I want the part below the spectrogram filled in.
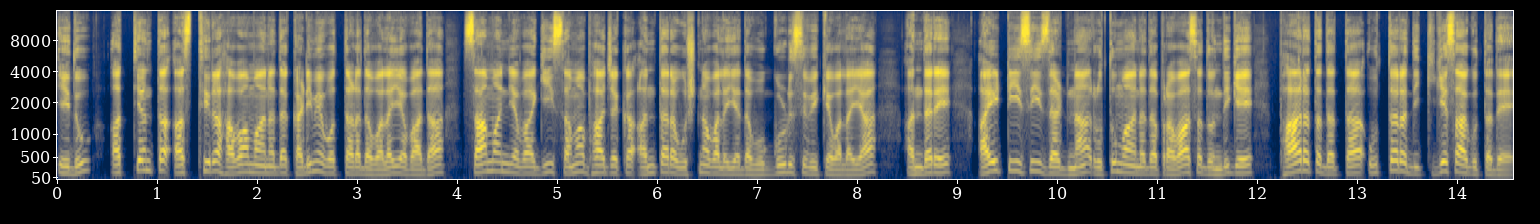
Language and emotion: Kannada, neutral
